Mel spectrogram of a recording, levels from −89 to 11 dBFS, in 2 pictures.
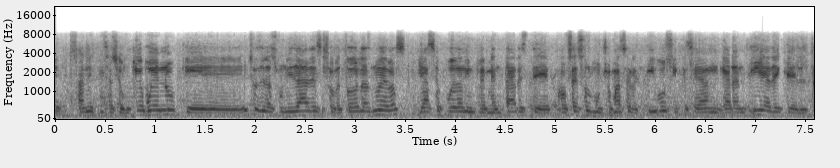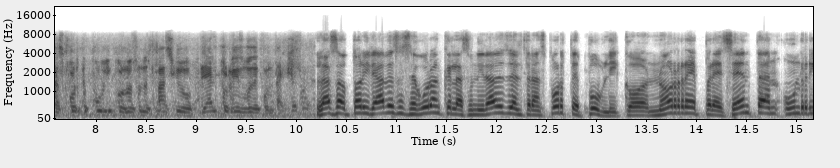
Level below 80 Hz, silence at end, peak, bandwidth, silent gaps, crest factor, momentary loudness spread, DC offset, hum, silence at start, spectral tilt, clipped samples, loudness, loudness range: -52 dBFS; 0 s; 0 dBFS; 9.2 kHz; none; 14 dB; 5 LU; under 0.1%; none; 0 s; -3 dB/octave; under 0.1%; -13 LUFS; 1 LU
